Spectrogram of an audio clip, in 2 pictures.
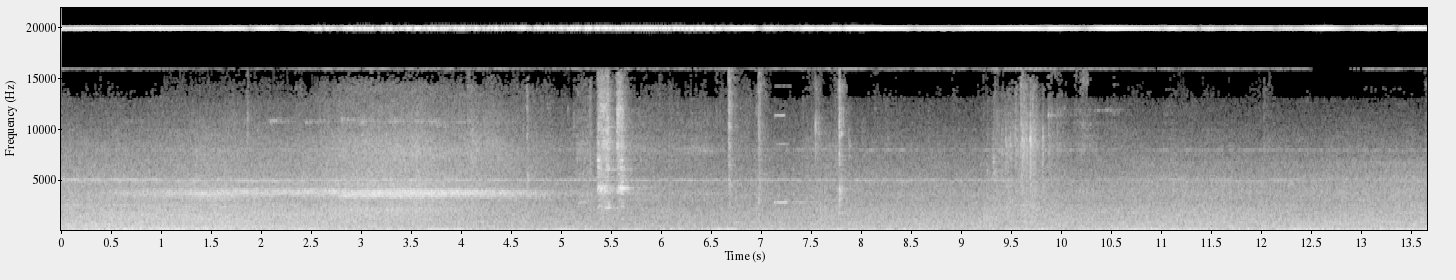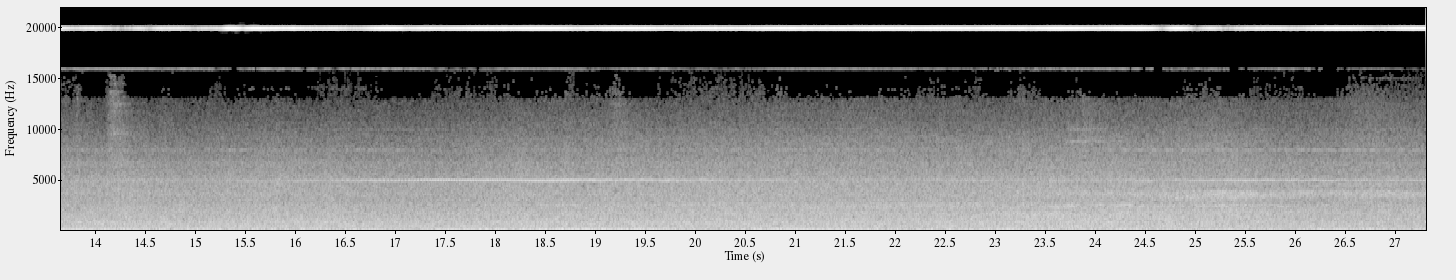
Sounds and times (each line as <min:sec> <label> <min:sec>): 0:00.0 people going inside the station 0:27.3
